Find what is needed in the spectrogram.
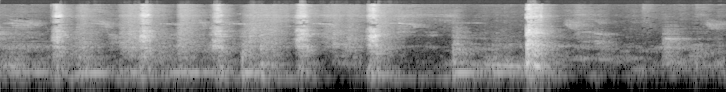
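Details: A dog at a veterinary clinic gives a run of short, harsh, dry hacking coughs, labelled kennel cough.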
